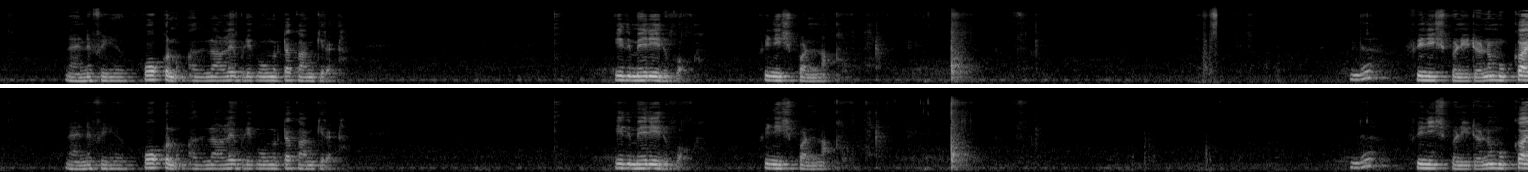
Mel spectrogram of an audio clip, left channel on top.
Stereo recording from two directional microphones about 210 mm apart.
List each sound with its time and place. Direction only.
0.7 s a woman's voice: 20° left (ahead or behind)
6.1 s a woman's voice: 25° left (ahead or behind)
14.2 s speech: 10° left (ahead or behind)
